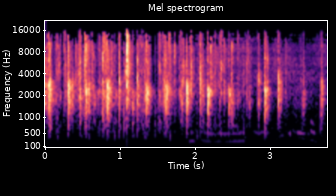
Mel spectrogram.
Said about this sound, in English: We're around, come talk to us, and give yourselves a huge round of applause for turning up tonight.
